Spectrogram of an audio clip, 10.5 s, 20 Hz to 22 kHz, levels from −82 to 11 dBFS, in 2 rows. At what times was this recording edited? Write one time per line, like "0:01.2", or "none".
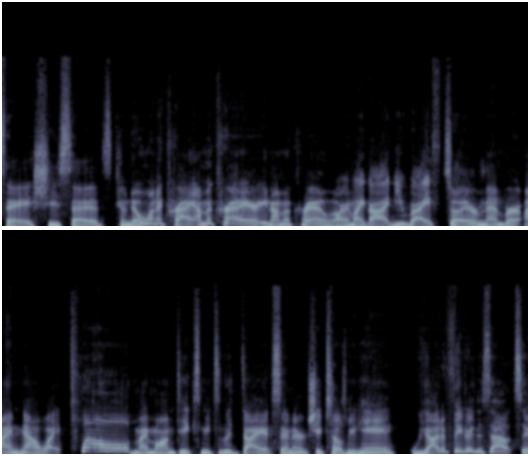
0:04.4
